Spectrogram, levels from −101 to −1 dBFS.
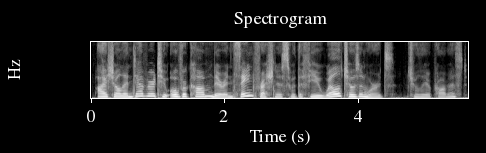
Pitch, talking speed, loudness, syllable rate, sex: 235 Hz, 170 wpm, -17 LUFS, 5.3 syllables/s, female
